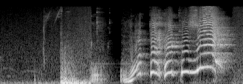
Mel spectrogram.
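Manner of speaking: very high, drawn-out startled cry; freaked-out squeal at the noise; shocked shriek. Real, not acted. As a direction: stretch it out in disbelief. Sudden scary noise.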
